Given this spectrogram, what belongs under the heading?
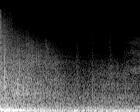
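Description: A Confringo explosive spell cast in Hogwarts Legacy, a heavy booming blast that rolls out into a long low rumble and fades, with no voices over it.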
